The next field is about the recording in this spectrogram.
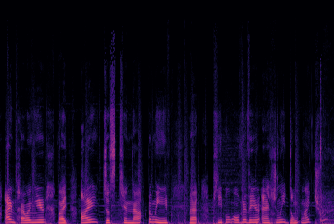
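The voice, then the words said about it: Kermit the Frog voice impression. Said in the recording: “My Kermit impression has improved ... I'm a very aggressive Kermit”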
